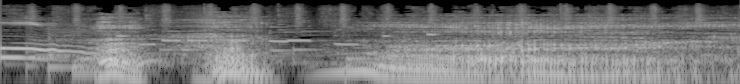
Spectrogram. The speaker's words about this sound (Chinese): 狮子吼了一声：“嗷！”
